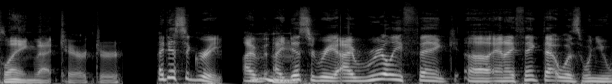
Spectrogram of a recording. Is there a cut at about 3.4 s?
no; 0 cuts

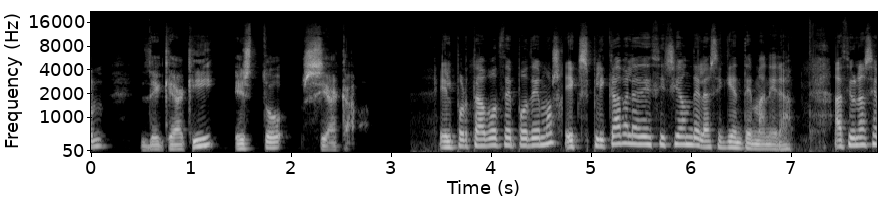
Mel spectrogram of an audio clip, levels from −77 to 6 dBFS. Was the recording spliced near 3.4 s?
yes; 2 cuts; at 3.4 s, 4.7 s

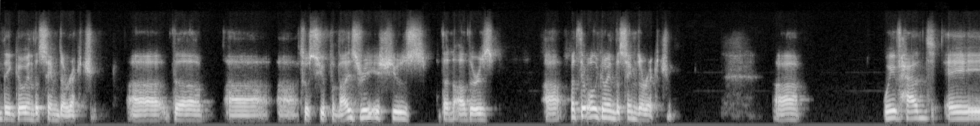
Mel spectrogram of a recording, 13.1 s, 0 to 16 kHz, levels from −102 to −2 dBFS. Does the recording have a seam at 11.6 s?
no; 3 cuts; at 1.7 s, 4.0 s, 5.8 s

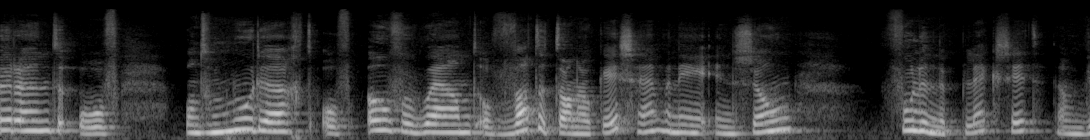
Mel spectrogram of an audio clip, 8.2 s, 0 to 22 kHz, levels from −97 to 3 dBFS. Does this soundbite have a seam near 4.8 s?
no; 0 cuts

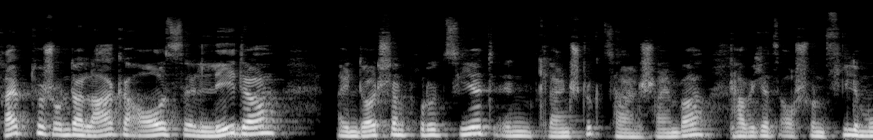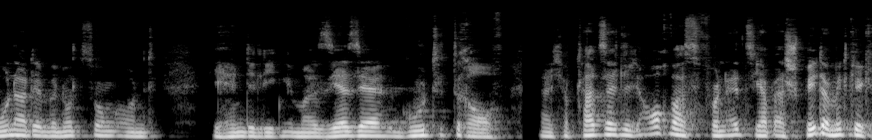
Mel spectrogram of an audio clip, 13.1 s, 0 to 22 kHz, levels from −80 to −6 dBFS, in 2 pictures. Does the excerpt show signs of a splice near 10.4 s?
yes; 2 cuts; at 5.5 s, 10.4 s

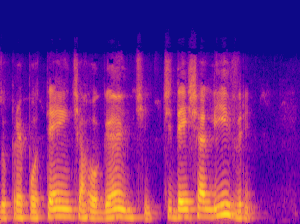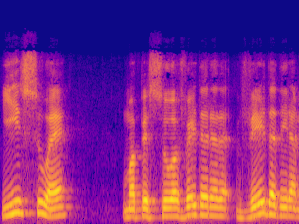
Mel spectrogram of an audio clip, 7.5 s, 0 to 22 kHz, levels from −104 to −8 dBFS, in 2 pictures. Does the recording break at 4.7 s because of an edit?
no; 1 cut; at 2.0 s

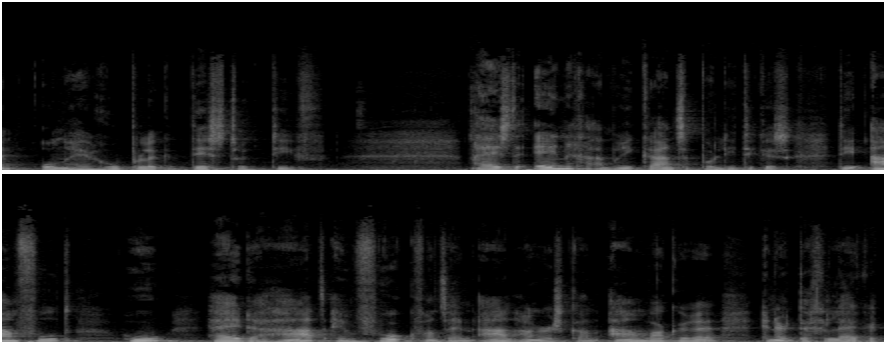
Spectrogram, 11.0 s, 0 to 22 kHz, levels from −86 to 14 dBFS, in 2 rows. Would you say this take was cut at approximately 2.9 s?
yes; 1 cut; at 2.9 s

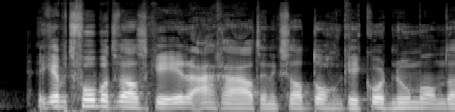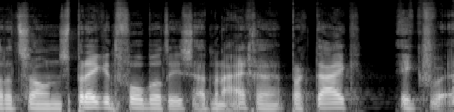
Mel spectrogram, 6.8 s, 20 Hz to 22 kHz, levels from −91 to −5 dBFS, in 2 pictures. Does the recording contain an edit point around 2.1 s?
no; 1 cut; at 3.9 s

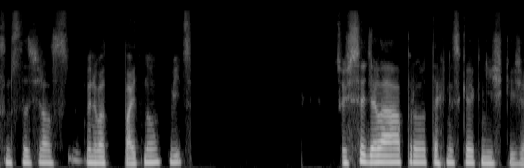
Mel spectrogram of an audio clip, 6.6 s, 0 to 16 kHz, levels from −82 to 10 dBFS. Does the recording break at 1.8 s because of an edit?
no; 1 cut; at 4.1 s

